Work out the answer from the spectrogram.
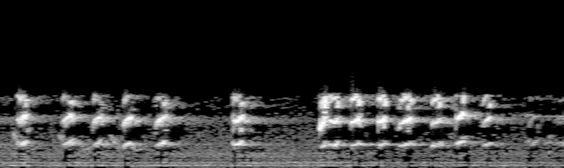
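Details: Lovebird uttering a run of ringing, nasal chirps at an even pace, pausing briefly and then resuming with a quicker, louder series of bright notes.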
